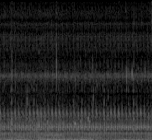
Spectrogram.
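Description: Faint, steady running of a small homemade DC-motor water pump. It runs quietly, which is how it sounds once primed and lifting water.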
